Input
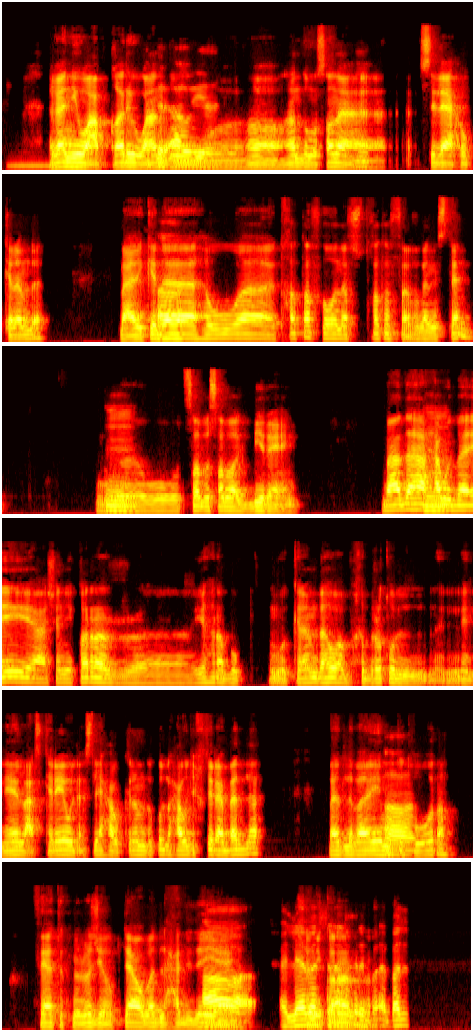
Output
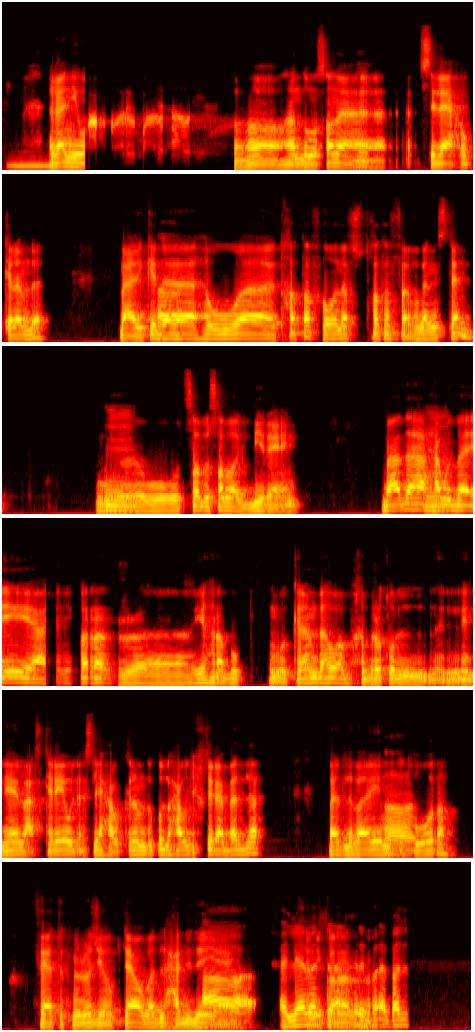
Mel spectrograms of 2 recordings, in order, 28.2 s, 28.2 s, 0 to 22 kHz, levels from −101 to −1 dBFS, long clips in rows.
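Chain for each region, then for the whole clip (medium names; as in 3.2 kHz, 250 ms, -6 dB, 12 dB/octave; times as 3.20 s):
0.83–2.34 s: companding laws mixed up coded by A + Butterworth band-pass 1.2 kHz, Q 4.3 + level held to a coarse grid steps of 23 dB
14.57–15.31 s: flutter echo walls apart 11.7 m, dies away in 0.32 s + upward expansion 2.5:1, over -42 dBFS
whole clip: low-pass 3.5 kHz 12 dB/octave; compression 5:1, threshold -28 dBFS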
